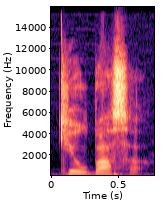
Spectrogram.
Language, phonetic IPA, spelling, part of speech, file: Polish, [cɛwˈbasa], kiełbasa, noun, Pl-kiełbasa.ogg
